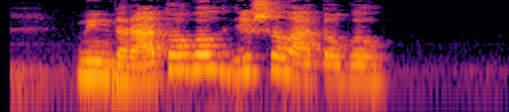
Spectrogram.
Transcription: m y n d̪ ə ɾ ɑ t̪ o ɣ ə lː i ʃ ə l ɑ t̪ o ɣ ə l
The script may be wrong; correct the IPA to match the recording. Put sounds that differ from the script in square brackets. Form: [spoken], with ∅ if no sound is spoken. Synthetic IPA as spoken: m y n d̪ ə ɾ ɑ t̪ o ɣ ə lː i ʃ ə l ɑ t̪ o ɣ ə l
